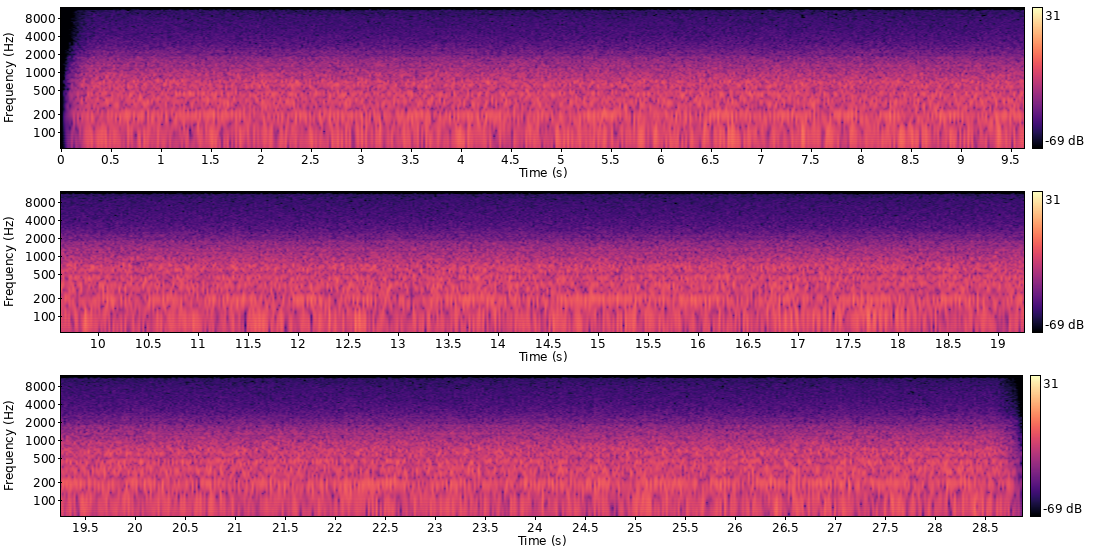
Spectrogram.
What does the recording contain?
Kitchen Ambience During Daytime
Recording of city ambience from inside my kitchen during daytime.
Processing: Gain-staging and soft high and low frequency filtering. No EQ boost or cuts anywhere else.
